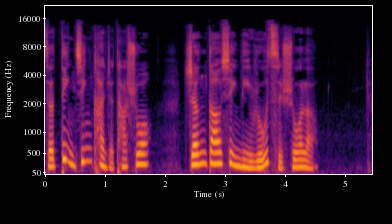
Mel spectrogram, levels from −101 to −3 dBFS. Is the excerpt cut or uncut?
uncut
